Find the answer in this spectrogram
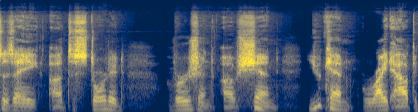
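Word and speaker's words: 心: It's pronounced Shin, but people never just write it on its own like this unless they're practicing, as an exercise.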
